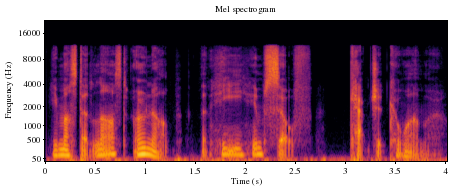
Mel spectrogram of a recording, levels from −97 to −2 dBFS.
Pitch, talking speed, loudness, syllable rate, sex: 120 Hz, 165 wpm, -25 LUFS, 4.6 syllables/s, male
